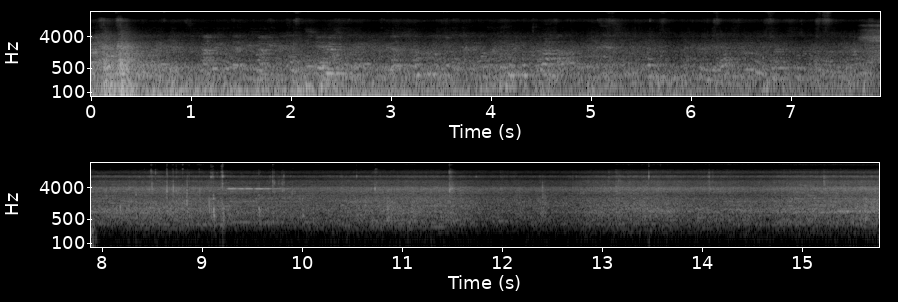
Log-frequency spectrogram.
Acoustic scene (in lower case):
subway station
